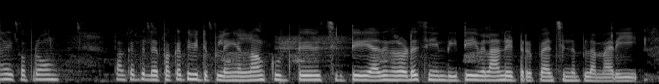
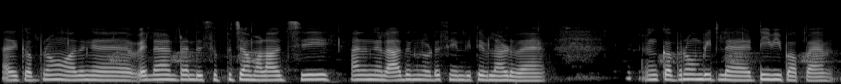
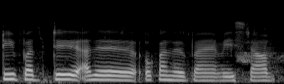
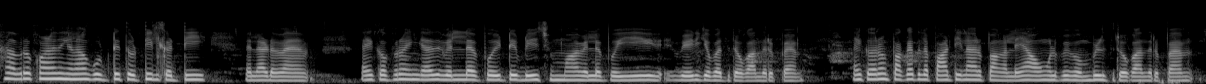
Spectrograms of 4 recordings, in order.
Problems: background sounds at intervals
